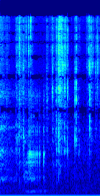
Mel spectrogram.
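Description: Soft, irregular crinkling and rustling of plastic as a candy bar is pulled out of a Dollar Tree shopping bag.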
